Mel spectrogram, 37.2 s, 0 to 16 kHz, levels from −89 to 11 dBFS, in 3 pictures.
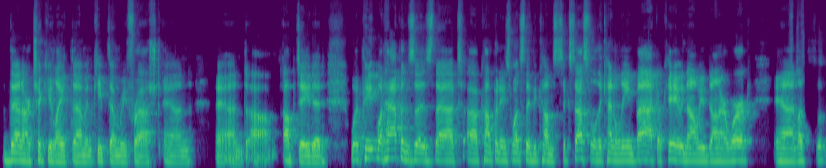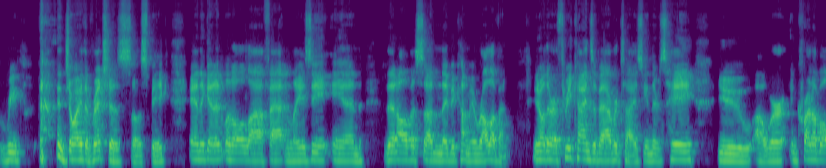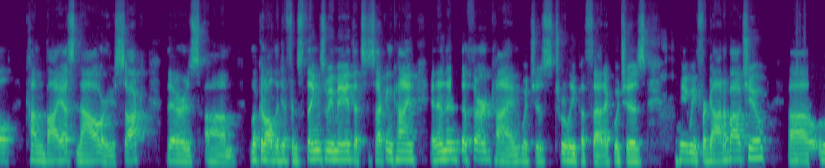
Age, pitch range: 50-69, 115-135 Hz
